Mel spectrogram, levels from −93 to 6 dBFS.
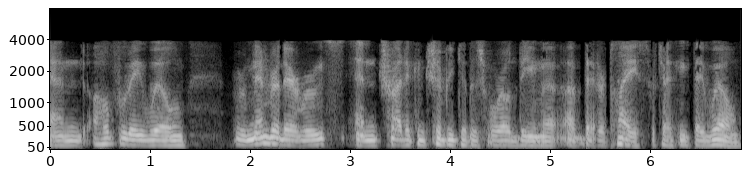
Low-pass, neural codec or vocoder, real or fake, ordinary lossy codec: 7.2 kHz; codec, 16 kHz, 1 kbps, X-Codec, HuBERT features, trained on general audio; fake; AAC, 16 kbps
